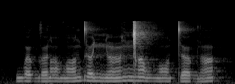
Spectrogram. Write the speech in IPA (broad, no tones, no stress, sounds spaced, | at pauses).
w œ ɡ œ ɾ ã ðˤ ɐ̃ d œ ɲ œ̃ ŋ͡ǀ ɐ̃ w ðˤ œ̃ t œ ɡ ɾ ɐ̃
